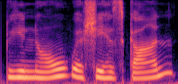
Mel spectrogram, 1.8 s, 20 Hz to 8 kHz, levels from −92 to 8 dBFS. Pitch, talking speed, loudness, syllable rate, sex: 195 Hz, 235 wpm, -14 LUFS, 4.7 syllables/s, female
